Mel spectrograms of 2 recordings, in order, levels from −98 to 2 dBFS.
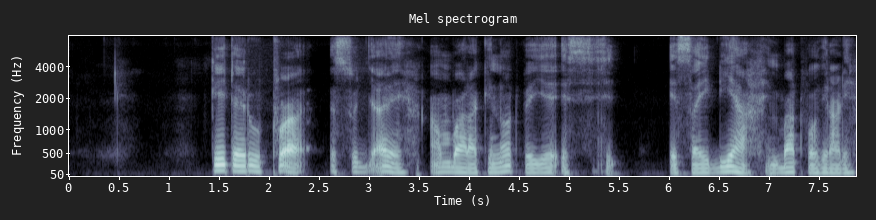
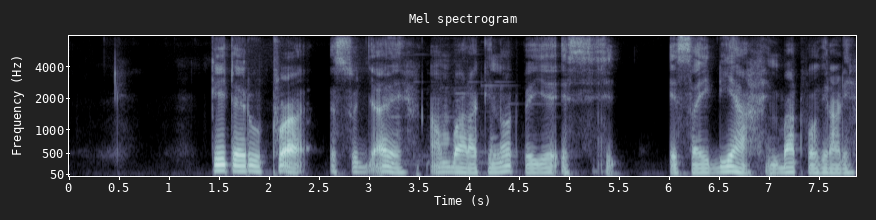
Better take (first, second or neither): first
